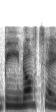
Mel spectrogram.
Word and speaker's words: Binotto: But it's the Binotto because it's beans and risotto.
